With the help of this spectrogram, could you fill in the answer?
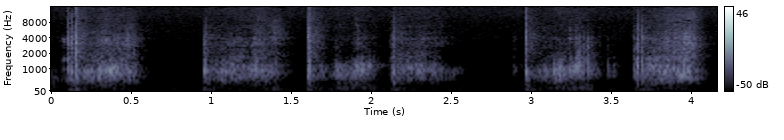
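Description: Long nails scratch and tap across a small, hollow printed canvas stretched on a wooden frame. The result is a series of dry, rasping strokes with sharp onsets and a papery midrange texture, separated by short quiet gaps, with almost no low end.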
